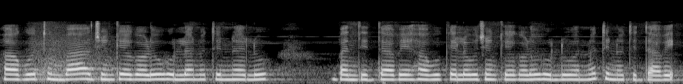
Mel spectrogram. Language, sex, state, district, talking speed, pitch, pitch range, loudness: Kannada, female, Karnataka, Bidar, 95 wpm, 230 Hz, 225-235 Hz, -12 LUFS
